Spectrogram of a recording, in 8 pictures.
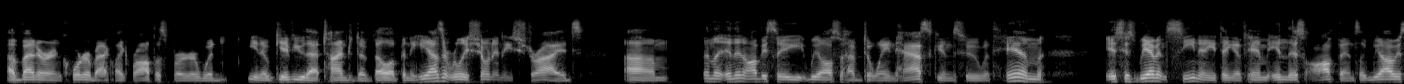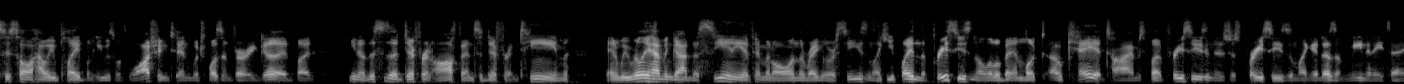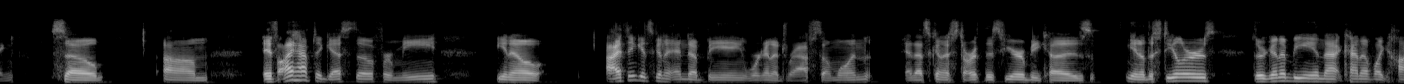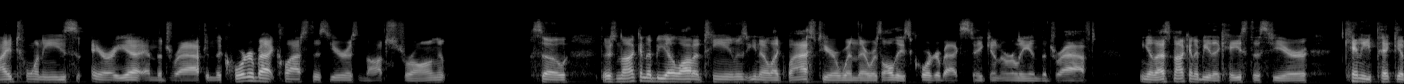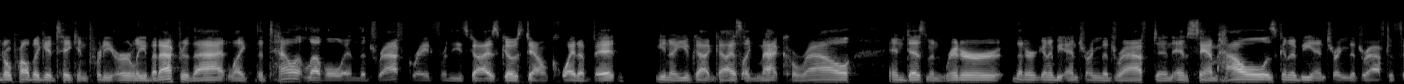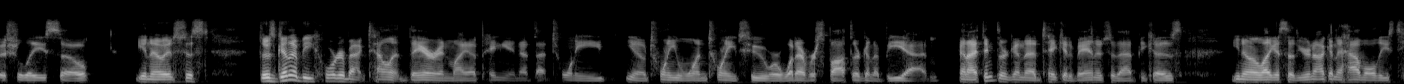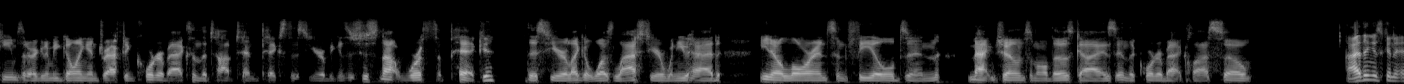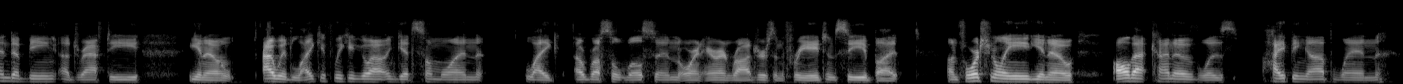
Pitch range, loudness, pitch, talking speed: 100-120 Hz, -27 LUFS, 110 Hz, 220 wpm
